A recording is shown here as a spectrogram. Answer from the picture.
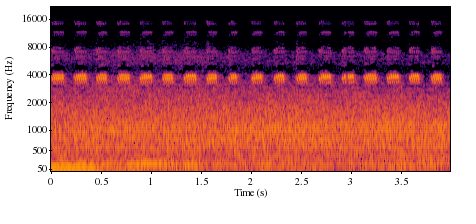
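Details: Cricket at night calling for a mate with its courtship song: steady high chirps about twice a second, partly masked by broad rushing noise and a low humming tone at the start.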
